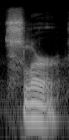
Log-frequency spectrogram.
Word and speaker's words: slur: Pronunciation, make that sound like burger. Slur, slurring.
